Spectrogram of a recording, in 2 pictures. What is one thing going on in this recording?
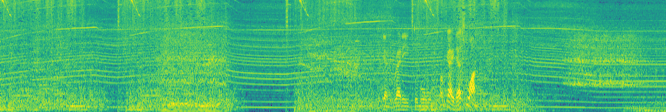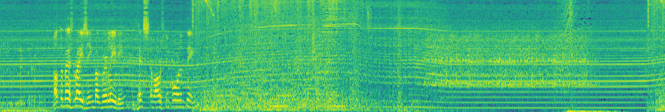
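A racing car engine whines and revs steadily.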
